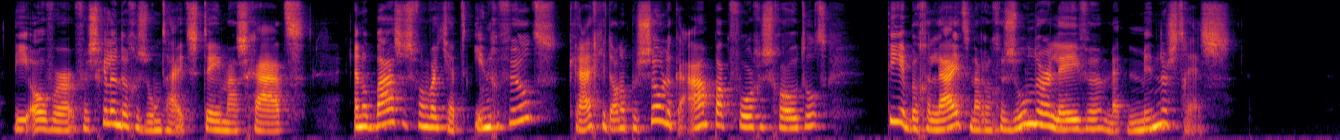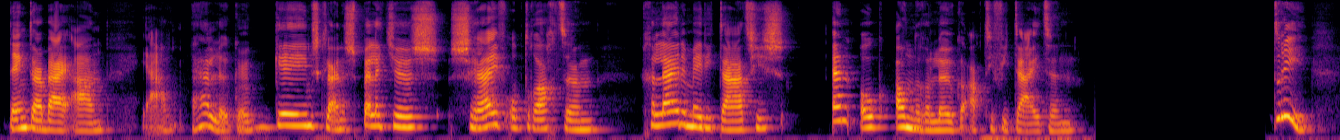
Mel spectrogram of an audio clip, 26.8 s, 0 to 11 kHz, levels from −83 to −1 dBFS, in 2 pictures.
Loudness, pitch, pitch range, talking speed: -20 LUFS, 205 Hz, 170-245 Hz, 105 wpm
